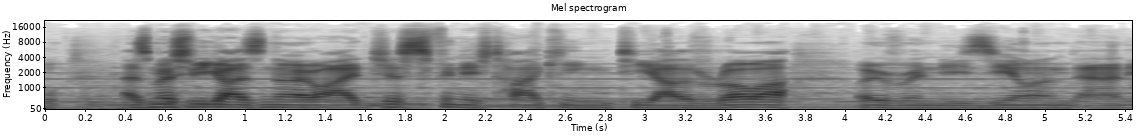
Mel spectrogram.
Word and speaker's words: Te Araroa: So the way to say tee-are-a-rho-a is T, and you got to roll your R's. Araroa, Araroa, tee-are-a-rho-a.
